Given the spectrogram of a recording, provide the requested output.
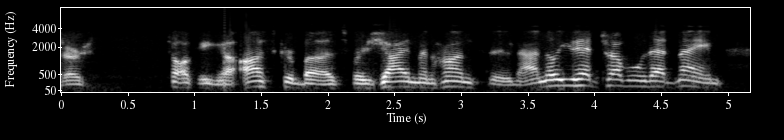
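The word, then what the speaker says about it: Djimon Hounsou: talking Oscar buzz for xyman Hanson I know you had trouble with that name but that D is silent so you just say xiamen hansu and uh he's one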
